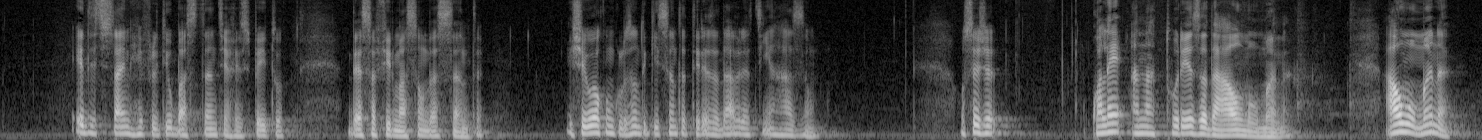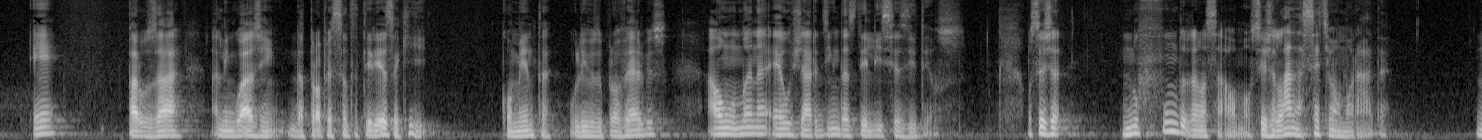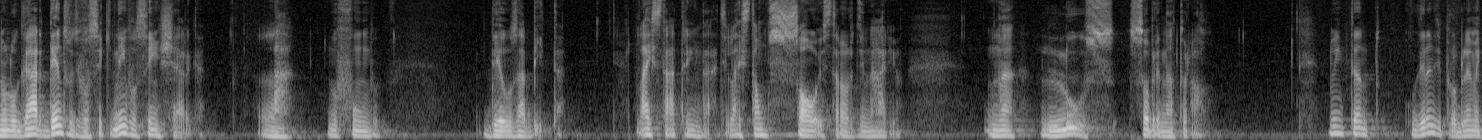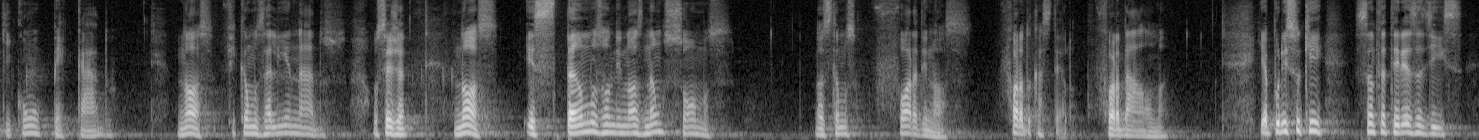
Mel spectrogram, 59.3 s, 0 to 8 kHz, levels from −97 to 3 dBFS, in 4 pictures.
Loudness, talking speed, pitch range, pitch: -24 LUFS, 140 wpm, 105-140 Hz, 125 Hz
